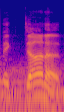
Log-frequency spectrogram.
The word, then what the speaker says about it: McDonagh: And joining us for this conversation is Megan Mcdana, the director of revenue marketing at Celiggo.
